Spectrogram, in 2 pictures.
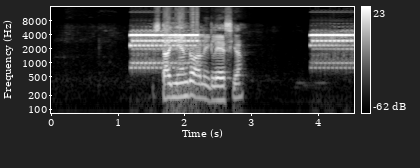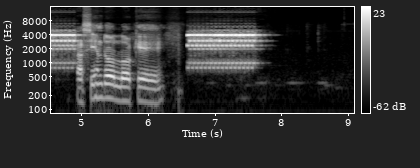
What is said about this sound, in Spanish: Ah, perdón por el teléfono.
